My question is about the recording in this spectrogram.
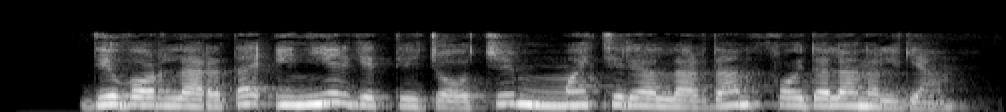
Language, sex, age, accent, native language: Uzbek, female, 18-24, Xorazm, Uzbek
